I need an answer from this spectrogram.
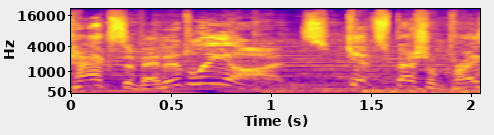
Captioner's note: SFX: heartbeat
